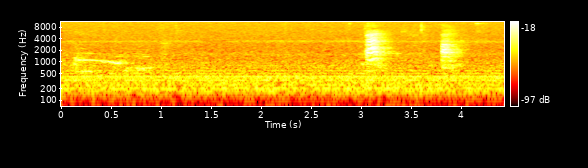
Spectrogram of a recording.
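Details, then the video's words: A pet cat making weird sounds over a tiny bug, indoors: a faint tonal mew early, then two short bright chattering chirps about three and four seconds in, over low steady room hum. "Funny cat noises"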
